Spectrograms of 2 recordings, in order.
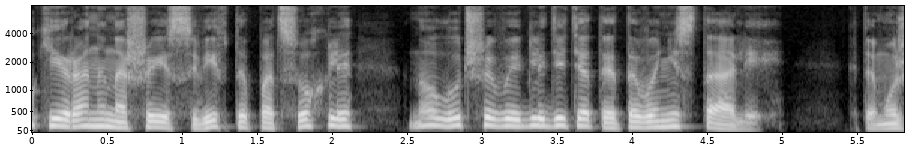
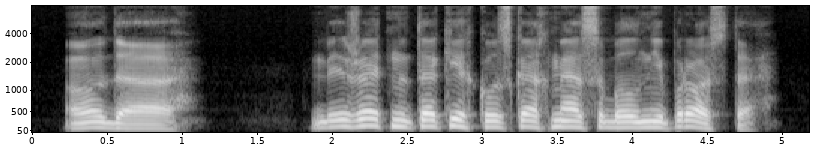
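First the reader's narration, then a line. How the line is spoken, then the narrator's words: Borrowed deep male bass. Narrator (Russian): сказала императрица басом мертвого гвардейца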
